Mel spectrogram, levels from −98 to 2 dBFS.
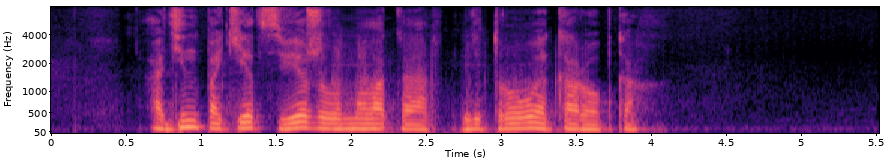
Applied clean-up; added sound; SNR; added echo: neural separator model SepFormer DNS4.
